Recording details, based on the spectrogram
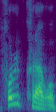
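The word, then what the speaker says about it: folk: 뭐 fork라고 발음하지 않습니다. L이 무음이에요. 뮤트예요. fork죠.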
